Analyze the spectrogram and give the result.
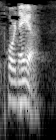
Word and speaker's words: porneia: It comes from a Greek word, and the Greek word there is porneia. And I pronounce that word for you only so you can hear it. It sounds an awful lot like our word pornography.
